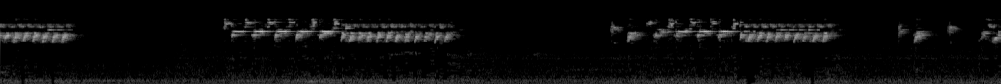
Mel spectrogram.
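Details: Yellow mutation European goldfinch pouring out strong song: long runs of rapid, tinkling, buzzy twitters lasting two seconds, repeated after pauses, ending in a few short separate chirps.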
